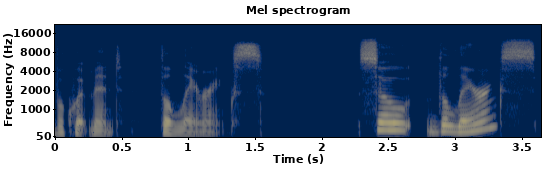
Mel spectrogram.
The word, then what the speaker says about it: larynx: So, the larynx, and this one is pronounced larynx, is pretty much your body's own built-in music studio.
